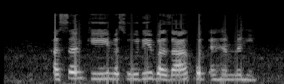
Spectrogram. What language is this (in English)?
Urdu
